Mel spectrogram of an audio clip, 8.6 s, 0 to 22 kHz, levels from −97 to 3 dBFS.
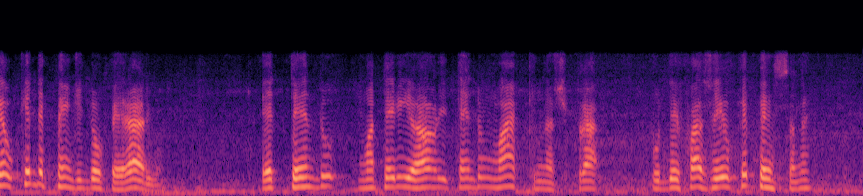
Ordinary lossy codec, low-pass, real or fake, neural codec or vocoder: Opus, 24 kbps; 7.2 kHz; fake; codec, 16 kHz, 4 kbps, FreqCodec, smaller model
